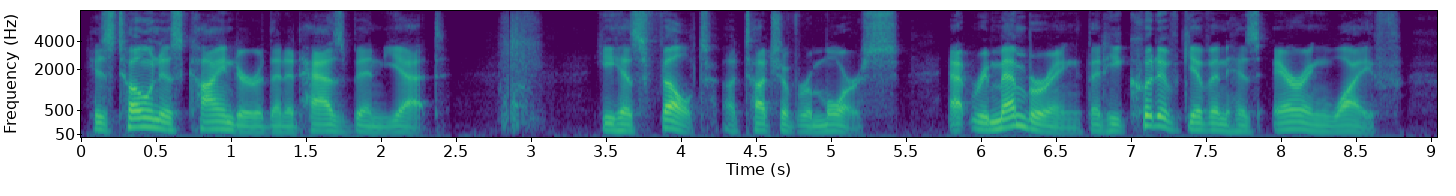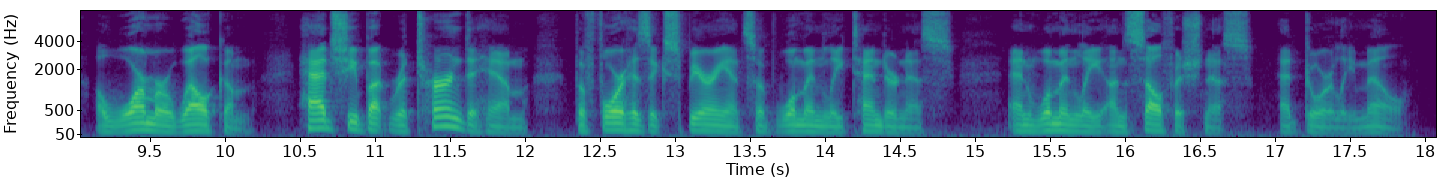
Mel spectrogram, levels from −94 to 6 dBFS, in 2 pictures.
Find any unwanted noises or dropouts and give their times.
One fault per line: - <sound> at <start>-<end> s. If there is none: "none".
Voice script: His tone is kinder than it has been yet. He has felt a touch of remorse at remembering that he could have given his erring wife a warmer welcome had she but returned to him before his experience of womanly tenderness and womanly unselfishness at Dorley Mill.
- sniff at 2.8-3.1 s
